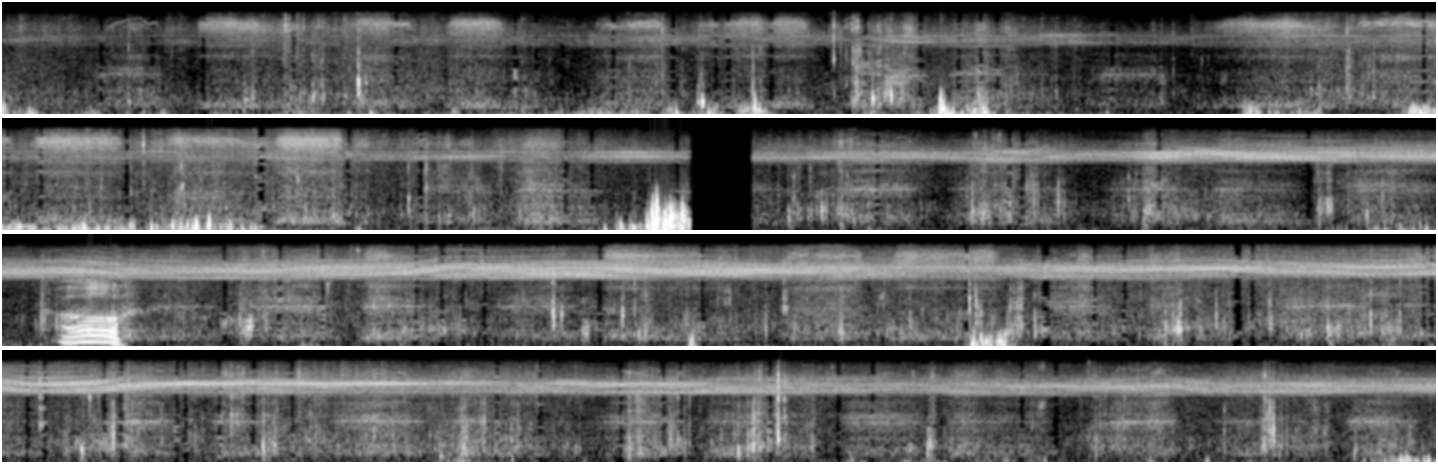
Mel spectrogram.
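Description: Footsteps on a dry, sandy dirt trail, with scattered knocks and brushing. About a third of the way in, a steady high-pitched insect drone sets in and runs underneath the steps.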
